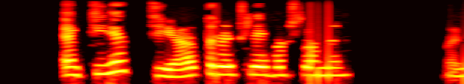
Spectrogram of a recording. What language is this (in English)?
Bashkir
